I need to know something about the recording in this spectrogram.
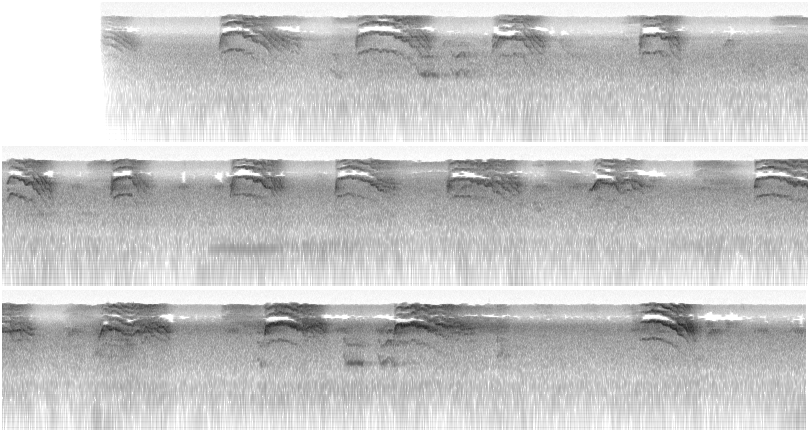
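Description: An animal's paws pad softly across a metal roof.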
